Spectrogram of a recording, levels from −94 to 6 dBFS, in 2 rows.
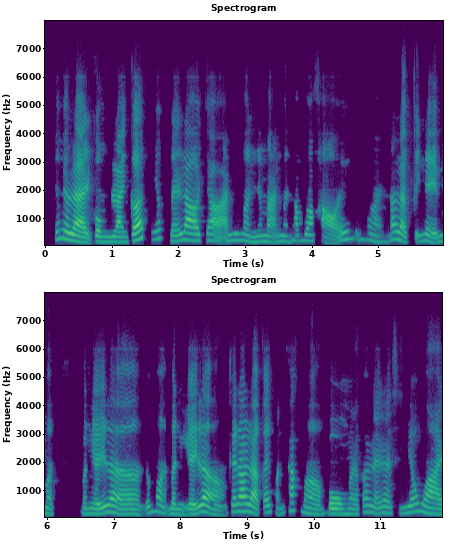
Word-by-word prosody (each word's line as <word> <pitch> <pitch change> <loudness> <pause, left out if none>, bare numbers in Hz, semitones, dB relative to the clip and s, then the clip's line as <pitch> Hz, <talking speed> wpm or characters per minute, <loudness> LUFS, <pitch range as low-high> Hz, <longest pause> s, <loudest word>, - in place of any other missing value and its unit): Giống 280 +3 -4
như 270 - +3
là 205 -8 +7
cùng 180 -3 -1
đoàn 175 -1 +2
kết 240 - +7
nhất 280 +4 -7
để 200 +1 -3
lo 235 -2 +4
cho 220 - -4
anh 110 - +1
của 230 +1 -7
mình, 215 -4 -5
nhưng 195 +1 -6
mà 190 - 0
anh 195 - -5
mình 195 -2 -9
hông 200 - -4
qua 210 -2 -1
khỏi. - - -1 0.2
Đúng 250 0 -15
rồi, 205 - -6 0.2
nó 260 - -2
là 240 -9 +2
kỷ 205 - -7
niệm 170 -8 0
mà 190 -3 -3 0.4
mình 190 -1 -5
nghĩ 180 +3 +1
là 175 -8 +2
đúng 215 +5 -6
rồi, 250 -3 -1
mình 180 -1 -2
nghĩ 175 +1 +1
là 245 -1 +5 0.3
cái 245 - 0
đó 265 0 +6
là 255 - +5
cái 225 +2 -2
khoảnh 190 -3 -10
khắc 280 0 0
mà 220 - -5 0.3
buồn 180 -1 0
mà 175 -2 -6
có 240 +2 -5
lẽ 210 -5 -4
là 210 -2 -4
sẽ 190 -2 -17
nhớ 235 +2 -1
hoài 190 -6 +2
205 Hz, 250 wpm, -26 LUFS, 180-240 Hz, 0.4 s, là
